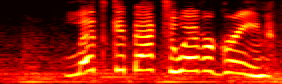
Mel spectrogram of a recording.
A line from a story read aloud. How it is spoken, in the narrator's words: I yelled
